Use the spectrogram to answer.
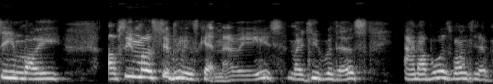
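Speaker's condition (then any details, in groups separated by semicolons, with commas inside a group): Down syndrome; congenital, infant heart failure, heart surgery in infancy, stopped breathing as baby and resuscitated, chest problems, pneumonia; age 25; learned to speak by copying younger sister Susie, never stopped talking since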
